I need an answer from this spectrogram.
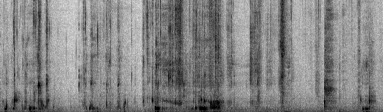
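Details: French Bulldogs Pang, Kun and Ppo eat whole quail that was hand-trimmed and dried until crisp, the bones making loud crunches; sharp bites and crackling chews come in irregular bursts, with a denser run of wet mastication midway.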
